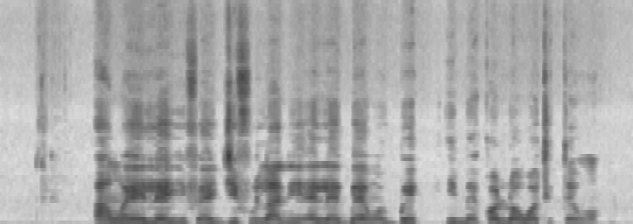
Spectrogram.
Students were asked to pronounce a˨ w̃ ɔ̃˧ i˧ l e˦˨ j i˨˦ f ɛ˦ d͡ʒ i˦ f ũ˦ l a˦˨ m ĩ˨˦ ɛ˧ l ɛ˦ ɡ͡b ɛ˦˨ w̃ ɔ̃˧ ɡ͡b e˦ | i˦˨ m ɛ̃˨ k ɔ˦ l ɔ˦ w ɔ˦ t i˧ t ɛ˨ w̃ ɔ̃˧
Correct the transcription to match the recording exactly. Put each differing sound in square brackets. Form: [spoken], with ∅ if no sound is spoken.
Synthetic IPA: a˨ w̃ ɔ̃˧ [e˧] l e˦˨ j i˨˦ f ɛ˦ d͡ʒ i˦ f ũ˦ l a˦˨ [n] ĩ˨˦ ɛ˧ l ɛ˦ ɡ͡b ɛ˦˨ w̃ ɔ̃˧ ɡ͡b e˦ | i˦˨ m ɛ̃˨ k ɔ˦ l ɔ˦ w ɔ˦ t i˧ t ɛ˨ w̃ ɔ̃˧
